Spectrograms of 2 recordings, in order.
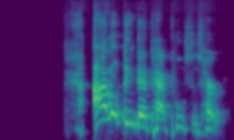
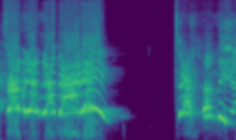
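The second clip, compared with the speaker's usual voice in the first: much higher, louder, fast shout; mock demand; 12 semitones higher, 3 dB louder than usual. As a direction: yell it like a jealous demand.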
